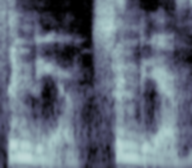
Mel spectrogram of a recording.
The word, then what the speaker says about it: Syndio: Senior Director, Total Reward Strategy and Solutions at Syndio. Wait, I'm totally pronouncing it wrong because I didn't totally fine. It's Syndio.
